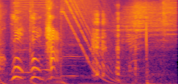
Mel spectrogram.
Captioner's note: laughs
